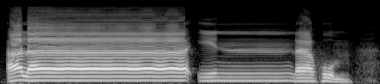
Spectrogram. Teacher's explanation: la kita panjangkan 4 atau 5 harakat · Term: mad jaiz munfasil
